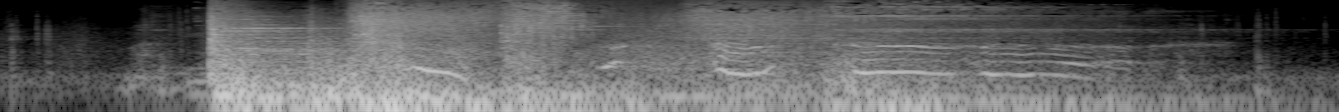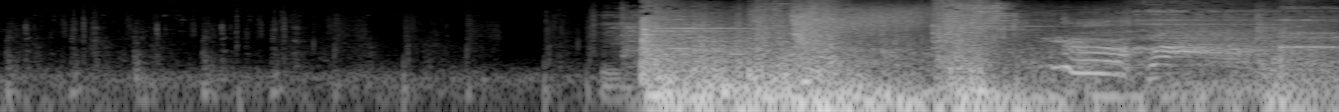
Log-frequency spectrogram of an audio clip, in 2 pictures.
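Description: A sword slashes and clangs against an enemy.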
